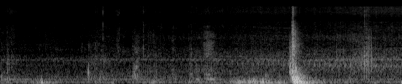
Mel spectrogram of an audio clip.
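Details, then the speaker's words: 2012 VW Up 1.0 with 84,315 miles at idle: a soft, steady low hum with no ticking or rattling, only a door thud over it. A quiet, healthy engine at normal idle. "and as you can hear the engines very quiet there's no rattling going on at all"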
